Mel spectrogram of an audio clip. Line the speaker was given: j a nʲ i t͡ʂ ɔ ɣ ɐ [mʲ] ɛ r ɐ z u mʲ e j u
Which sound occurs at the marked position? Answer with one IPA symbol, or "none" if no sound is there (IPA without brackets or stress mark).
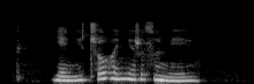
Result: nʲ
